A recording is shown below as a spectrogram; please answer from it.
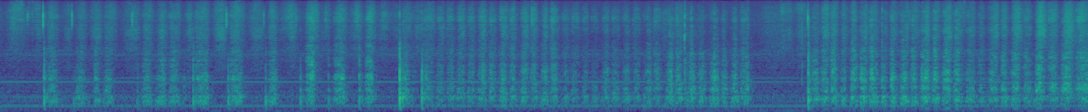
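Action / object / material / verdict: scrape / ballpoint pen on a paper sketch pad / paper / none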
